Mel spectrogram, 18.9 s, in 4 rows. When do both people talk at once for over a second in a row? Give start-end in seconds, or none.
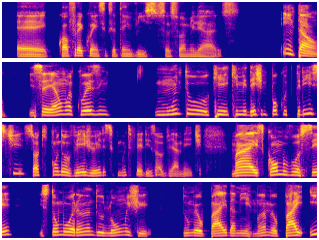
none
